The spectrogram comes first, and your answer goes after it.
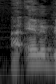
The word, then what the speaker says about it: NEB: So, for those that don't know, NEB is spelled INNEEBEE, but it's basically NEB, a negative energy being.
